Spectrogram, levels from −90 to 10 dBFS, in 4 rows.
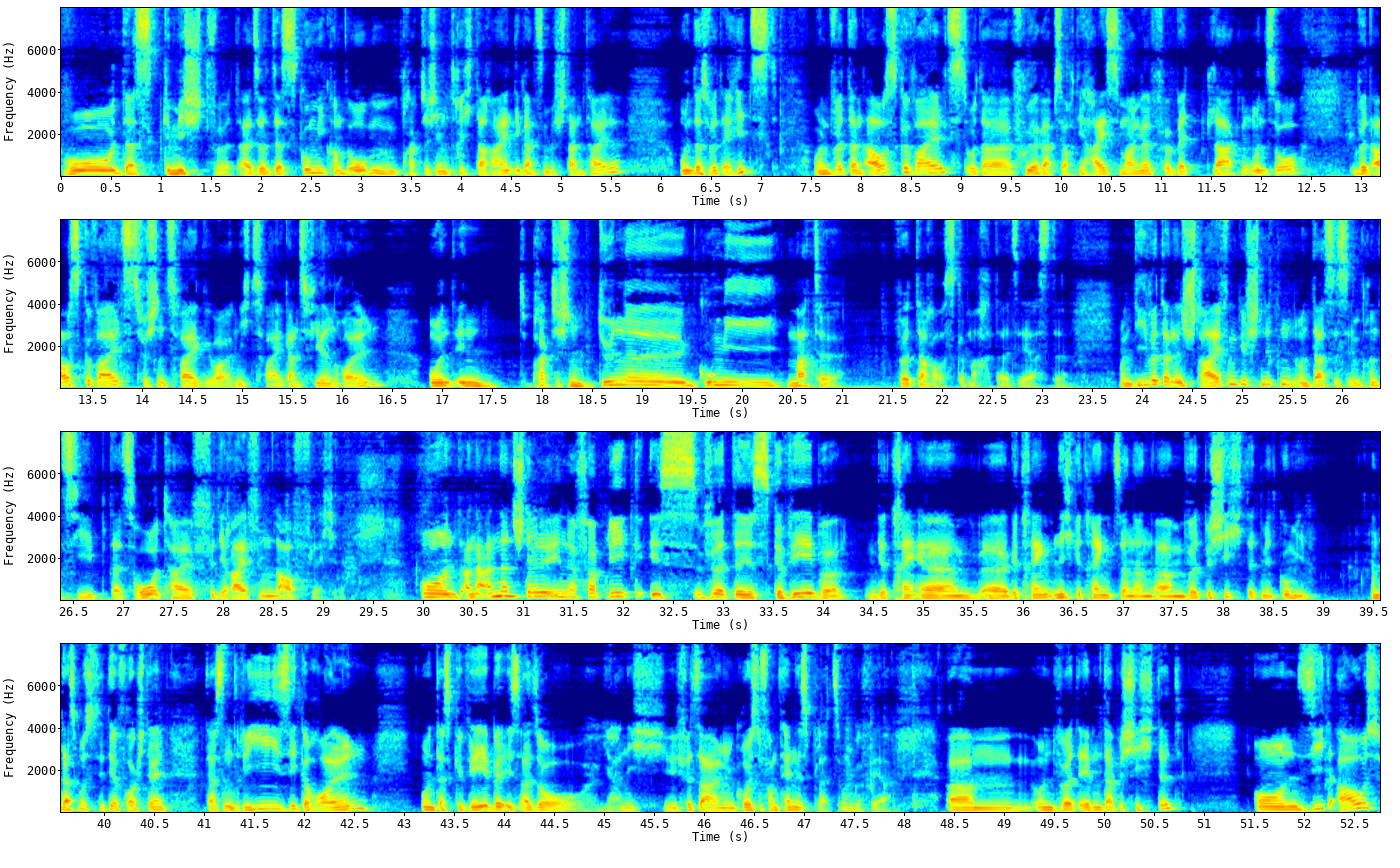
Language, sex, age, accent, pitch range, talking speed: German, male, 40-59, German, 125-155 Hz, 150 wpm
